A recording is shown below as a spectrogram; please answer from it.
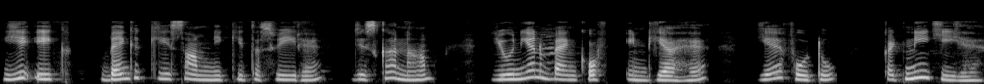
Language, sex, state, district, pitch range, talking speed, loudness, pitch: Hindi, female, Madhya Pradesh, Katni, 210-250 Hz, 120 wpm, -19 LUFS, 225 Hz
